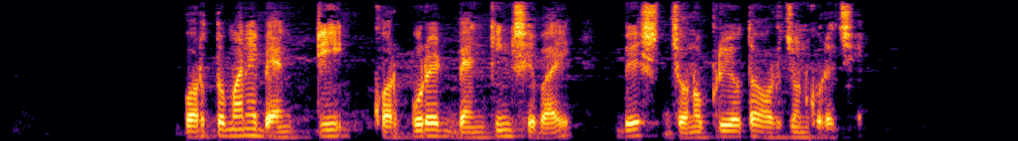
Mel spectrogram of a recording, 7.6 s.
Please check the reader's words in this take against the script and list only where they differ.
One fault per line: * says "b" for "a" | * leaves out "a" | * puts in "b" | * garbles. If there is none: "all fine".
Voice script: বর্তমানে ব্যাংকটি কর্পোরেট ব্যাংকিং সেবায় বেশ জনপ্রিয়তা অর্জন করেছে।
all fine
